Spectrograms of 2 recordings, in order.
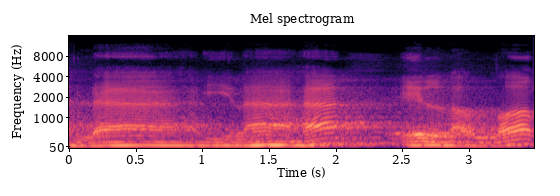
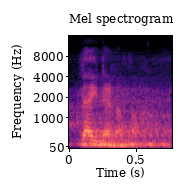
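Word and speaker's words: لا إله إلا الله: Wa maddaha itu dipanjangkan lanya, dipanjangkan. Maka biasanya kiai-kiai kalau istighotsah mohon pertolongan 3 kali pertama bacanya panjang, la ilaha illallah.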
